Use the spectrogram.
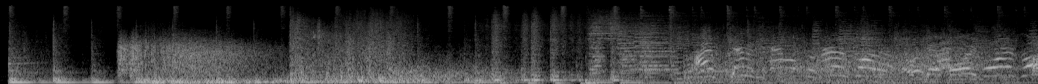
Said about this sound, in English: It's after midnight here in London. People are dancing on the rooftop and fireworks are exploding in all directions.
